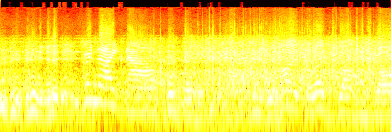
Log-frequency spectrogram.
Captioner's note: applause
